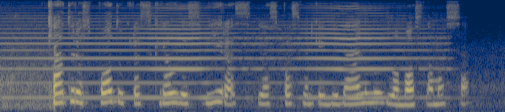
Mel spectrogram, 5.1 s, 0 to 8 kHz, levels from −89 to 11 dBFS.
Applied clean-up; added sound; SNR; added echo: none; Bowed string instrument; 8 dB; none.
